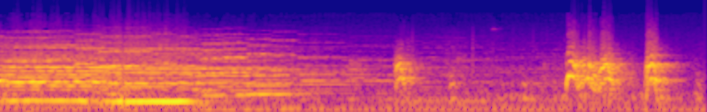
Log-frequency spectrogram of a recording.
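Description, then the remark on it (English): A dog, Raggedy, barks in a few sharp, loud bursts at a man standing on the curb, irregularly spaced, after a sustained harmonic tone fades out; faint murmurs fill the quieter gaps between barks. “Bark at me, dog.”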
